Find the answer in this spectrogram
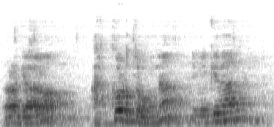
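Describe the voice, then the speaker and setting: A man's voice: on the high side, animated, moderate pace, darkish tone. A man teaching a lesson on a religious text. He reads passages aloud, then explains them and puts questions to his students.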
